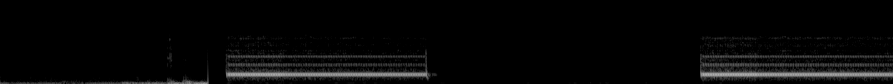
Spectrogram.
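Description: Telephone ringing tone as a call is placed: a short burst of rustling noise and clicks, then two steady two-second tones separated by silence.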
